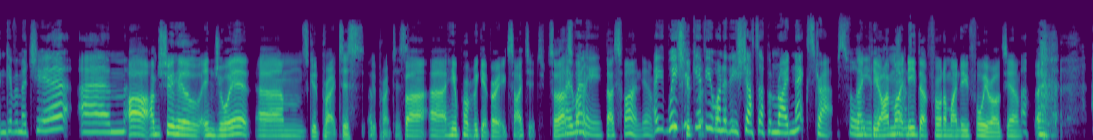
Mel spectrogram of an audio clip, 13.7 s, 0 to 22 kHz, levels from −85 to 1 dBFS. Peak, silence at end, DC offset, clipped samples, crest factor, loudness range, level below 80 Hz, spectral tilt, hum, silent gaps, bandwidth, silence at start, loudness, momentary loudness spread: -8 dBFS; 0.45 s; under 0.1%; under 0.1%; 14 dB; 3 LU; -66 dBFS; -4.5 dB/octave; none; none; 13 kHz; 0 s; -22 LUFS; 8 LU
